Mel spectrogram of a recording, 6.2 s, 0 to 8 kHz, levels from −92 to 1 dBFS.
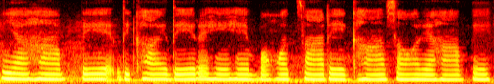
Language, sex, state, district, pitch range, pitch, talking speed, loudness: Hindi, female, Odisha, Malkangiri, 180-185 Hz, 185 Hz, 115 wpm, -13 LUFS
